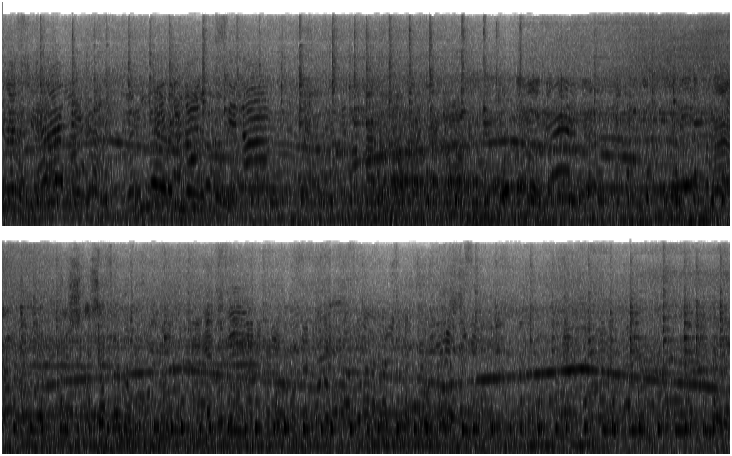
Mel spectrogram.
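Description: A large crowd of men shouts and talks excitedly close by.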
